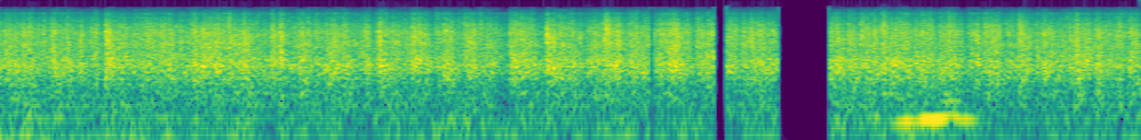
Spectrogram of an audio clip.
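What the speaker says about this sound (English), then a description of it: "the rain with ice can be interesting" Freezing rain mixed with ice comes down in a close, steady patter and hiss that cuts out briefly in the middle.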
